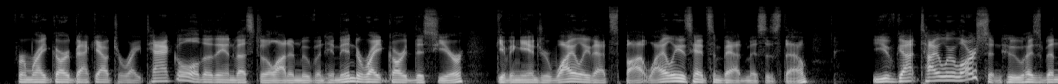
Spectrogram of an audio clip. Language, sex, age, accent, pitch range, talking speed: English, male, 40-59, American, 95-145 Hz, 225 wpm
